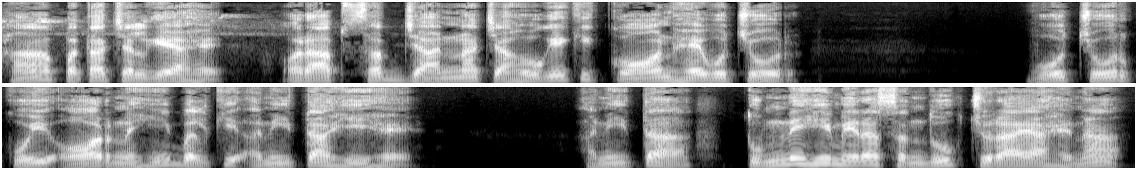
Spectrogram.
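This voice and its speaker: A man's voice: mid-range voice, animated, unhurried, dry recording. Guy playing a wronged cartoon husband, mid voice, suspicious and accusing, leans on his words. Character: suspicious, aggrieved husband robbed of his chest. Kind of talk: Hindi cartoon voice acting.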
